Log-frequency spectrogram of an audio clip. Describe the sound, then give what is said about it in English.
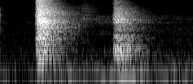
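A home heating system kicks on with two loud, breathy whooshes about a second apart, each dropping away quickly into a low background rumble. No one speaks. “Sorry about that, the heat turned on.”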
